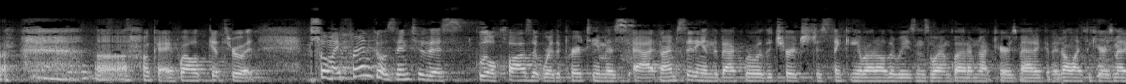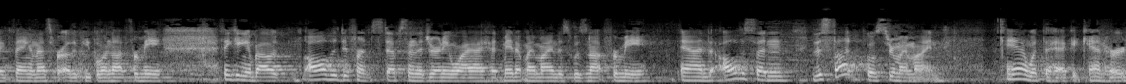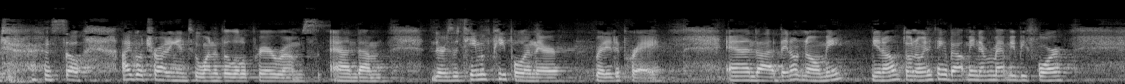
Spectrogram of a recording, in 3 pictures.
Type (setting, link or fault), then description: setting, live audience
